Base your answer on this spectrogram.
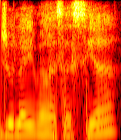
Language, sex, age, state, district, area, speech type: Sanskrit, female, 18-30, Karnataka, Uttara Kannada, rural, spontaneous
